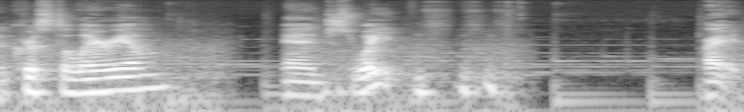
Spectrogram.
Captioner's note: chuckles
